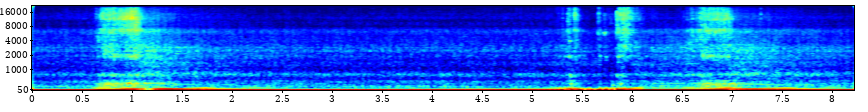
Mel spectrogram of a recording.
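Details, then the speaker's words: 1988 Toyota pickup just after a Walbro 255 in-tank fuel pump install, meant to cure suspected fuel starvation: catches with a rev, runs rough and uneven for about two seconds, then sags and dies. The new pump didn't fix it; owner wonders about air in the line. "See, it fires right up, no problem, and it'll run for two seconds now, and then it'll die."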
